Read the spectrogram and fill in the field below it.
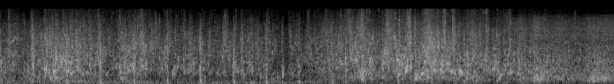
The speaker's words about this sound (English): The two bulls square up in a ritual confrontation, both spinning their tails to shower each other with water and dung.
